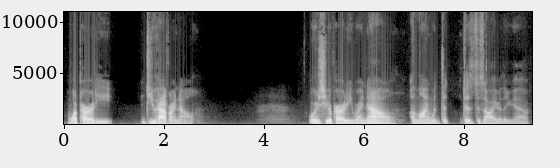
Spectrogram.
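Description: A man in his thirties, a native Spanish speaker, reflects on his week in a relaxed monologue. His voice sits low, and he often pauses and restarts as he thinks. The recording is close and dry, with no room sound. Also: dry recording. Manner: thoughtful, halting, restarts often. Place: Louisiana.

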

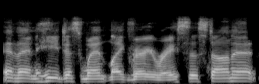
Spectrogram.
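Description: An outspoken man chatting as a podcast guest, blunt and freely swearing as he tells his stories. He has a voice of ordinary pitch. The recording is dry and close, with no room around it. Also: normal speed, a bit bright, clear, resonant tone, no room sound. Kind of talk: casual chat and storytelling.

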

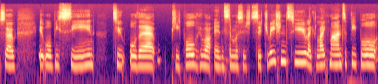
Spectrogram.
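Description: Smooth-voiced woman podcast host. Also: mid-range voice, no room sound, clean studio sound. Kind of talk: podcast intro and interview.

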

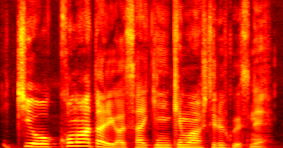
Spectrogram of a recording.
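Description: A man's voice: fairly high pitch, big pitch swings, fairly quick. A man playing an easygoing, slightly puzzled young client with a Kansai accent, in conversational radio drama style. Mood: polite.

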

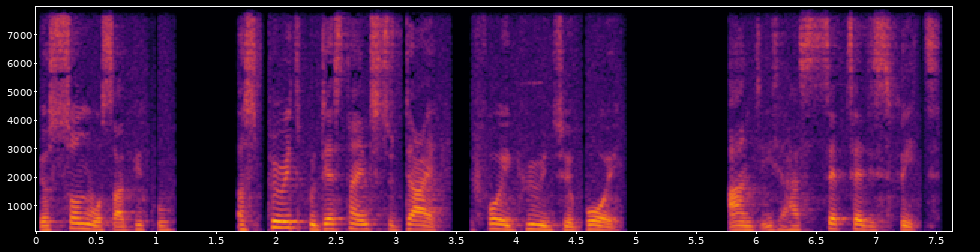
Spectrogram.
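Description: A woman voicing a solemn, merciful deity of the deep ocean with stately, formal delivery in a story. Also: moderate pace, a little mellow, natural voice, rough recording. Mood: reassuring.

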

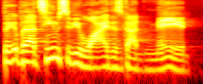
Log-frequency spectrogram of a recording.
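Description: A man's voice: on the low side, very animated, fairly quick. A man co-hosting a podcast, chatting casually and weighing his opinions tentatively. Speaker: podcast co-host. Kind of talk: casual chat.

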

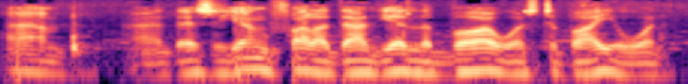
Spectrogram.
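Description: An actor playing a gruff, easygoing male bartender, laconic and slangy, in 1950s radio drama style. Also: very deep voice, steady tone, brisk. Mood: offhand, coaxing. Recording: dull, noisy old radio recording.

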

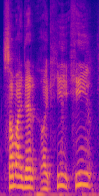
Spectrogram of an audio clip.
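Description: A man's voice: sits high, slow, fairly bright tone. A man co-hosting a podcast in casual pop-culture chat, slangy and opinionated in how he talks. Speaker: podcast co-host.

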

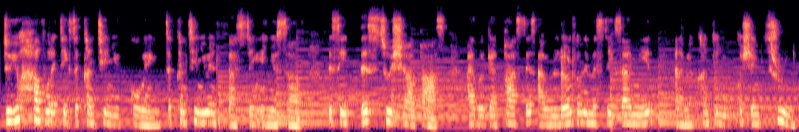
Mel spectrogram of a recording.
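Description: Podcast guest: woman from Trinidad, lowish voice, chatty and reflective, dull lo-fi sound. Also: moderate pace, music in the background. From Trinidad and Tobago. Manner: reflective, chatty, frequent "you know" fillers. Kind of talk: conversational interview answers.

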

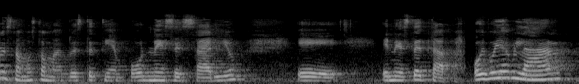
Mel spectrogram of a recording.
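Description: Mexican woman chatting on her live stream, warm and easygoing, keeps asking "right?", echoey room with a little hiss. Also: mid-range voice. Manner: warm and conversational, greets viewers by name, often asks "¿verdad?". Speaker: host of a faith-based live stream. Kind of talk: casual live-stream talk on faith and life. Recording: roomy echo with faint room noise.

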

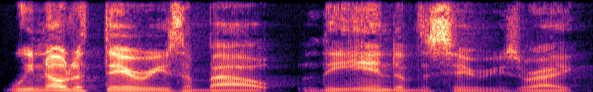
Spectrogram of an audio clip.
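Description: Low-voiced American man hosting a casual discussion. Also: very animated, normal speed. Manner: informal, poses questions to co-hosts. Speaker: podcast host.

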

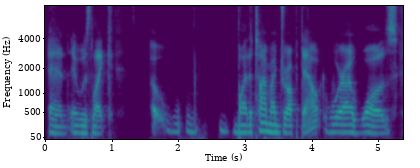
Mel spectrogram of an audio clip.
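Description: A man's voice: medium pitch, steady tone, slow, gravelly, fairly bright tone. A man from New Zealand, a guest chatting casually about himself, laughing often and restarting his sentences. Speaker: podcast guest, online gamer. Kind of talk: casual chat.

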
